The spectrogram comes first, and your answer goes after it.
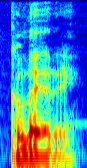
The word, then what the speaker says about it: Colere: Colere. Yeah, because the first E is colere, and the second E is a.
